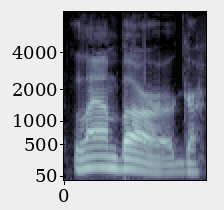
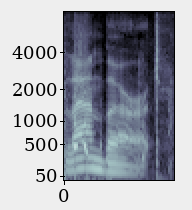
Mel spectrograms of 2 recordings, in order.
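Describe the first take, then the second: First: The name ends with a G sound. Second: The name ends with a T sound. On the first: The speaker calls it right. "With a G" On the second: The speaker calls it wrong. "not a T"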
